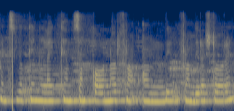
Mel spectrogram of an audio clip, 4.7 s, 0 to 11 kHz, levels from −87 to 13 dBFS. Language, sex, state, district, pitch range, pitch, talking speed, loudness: English, female, Chandigarh, Chandigarh, 220-230 Hz, 225 Hz, 155 wpm, -17 LUFS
